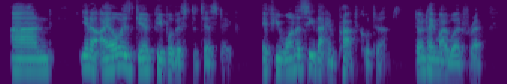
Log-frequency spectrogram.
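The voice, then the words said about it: British accent. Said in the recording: “for my accent, I'm, I'm British”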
